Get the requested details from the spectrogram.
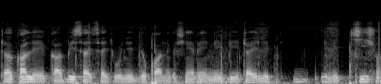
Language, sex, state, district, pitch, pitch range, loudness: Rengma, male, Nagaland, Kohima, 105 Hz, 100-110 Hz, -18 LUFS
